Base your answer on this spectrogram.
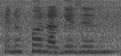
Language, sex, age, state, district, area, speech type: Assamese, female, 45-60, Assam, Nagaon, rural, spontaneous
